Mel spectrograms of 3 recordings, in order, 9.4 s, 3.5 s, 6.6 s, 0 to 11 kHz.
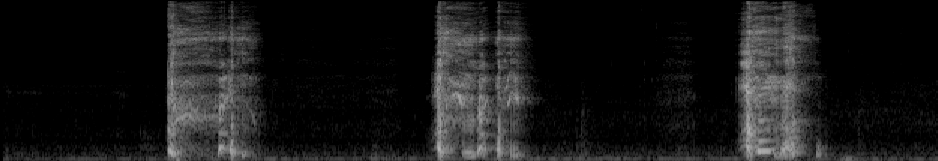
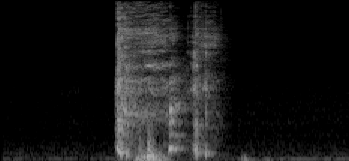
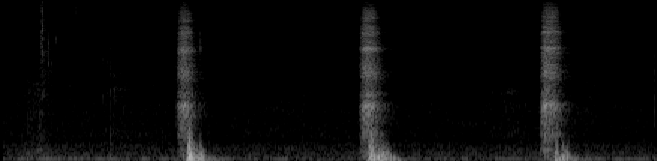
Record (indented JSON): {
  "three_cough_length": "9.4 s",
  "three_cough_amplitude": 12609,
  "three_cough_signal_mean_std_ratio": 0.35,
  "cough_length": "3.5 s",
  "cough_amplitude": 9585,
  "cough_signal_mean_std_ratio": 0.36,
  "exhalation_length": "6.6 s",
  "exhalation_amplitude": 4960,
  "exhalation_signal_mean_std_ratio": 0.26,
  "survey_phase": "beta (2021-08-13 to 2022-03-07)",
  "age": "18-44",
  "gender": "Male",
  "wearing_mask": "No",
  "symptom_none": true,
  "symptom_onset": "8 days",
  "smoker_status": "Never smoked",
  "respiratory_condition_asthma": false,
  "respiratory_condition_other": false,
  "recruitment_source": "REACT",
  "submission_delay": "5 days",
  "covid_test_result": "Negative",
  "covid_test_method": "RT-qPCR",
  "influenza_a_test_result": "Unknown/Void",
  "influenza_b_test_result": "Unknown/Void"
}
